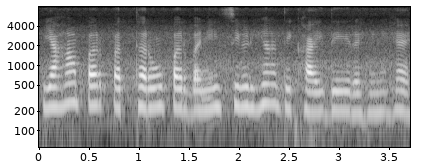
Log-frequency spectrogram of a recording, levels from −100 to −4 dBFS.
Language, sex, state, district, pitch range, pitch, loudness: Hindi, male, Madhya Pradesh, Katni, 205-235 Hz, 225 Hz, -20 LUFS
